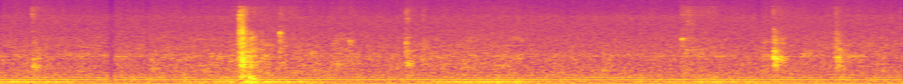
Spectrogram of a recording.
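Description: Near silence: room tone with a faint steady low hum and a few faint clicks, the loudest about a second and a half in.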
